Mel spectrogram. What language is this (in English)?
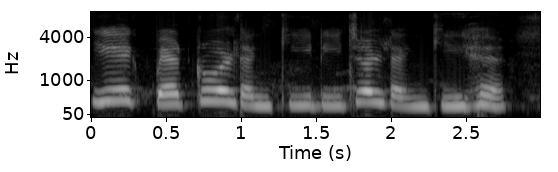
Hindi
